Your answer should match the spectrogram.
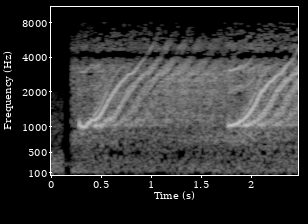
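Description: An electronic sound effect begins just after a brief silence: a steady hiss with two rising sweeps, each climbing quickly in pitch, about a second and a half apart.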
